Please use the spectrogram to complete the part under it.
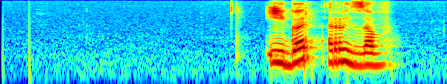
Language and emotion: Russian, neutral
